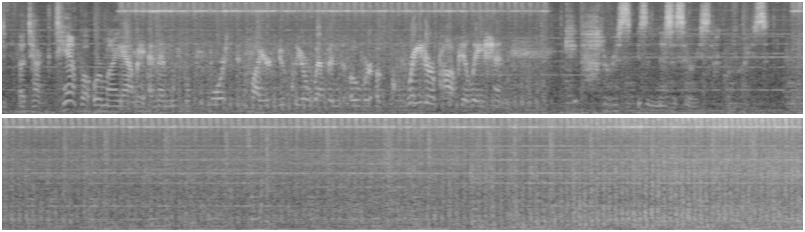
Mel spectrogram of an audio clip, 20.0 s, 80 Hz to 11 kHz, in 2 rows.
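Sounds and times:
helicopter engine and rotor noise: 0.0s - 20.0s.

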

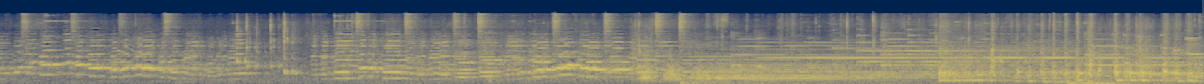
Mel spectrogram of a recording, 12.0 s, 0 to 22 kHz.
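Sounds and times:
marching band playing: 0.0s - 12.0s
low brass and bass notes: 3.1s - 9.8s
struck percussion notes ringing: 3.3s - 12.0s
winds holding sustained chords: 6.7s - 10.5s.

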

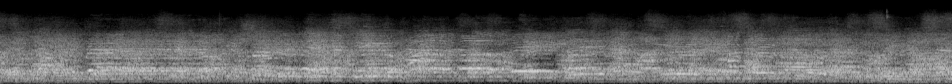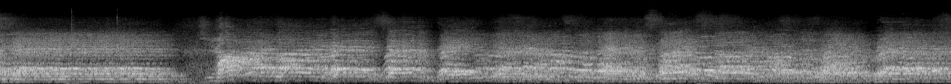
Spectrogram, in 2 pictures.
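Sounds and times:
crowd singing a round: 0.0s - 19.0s.

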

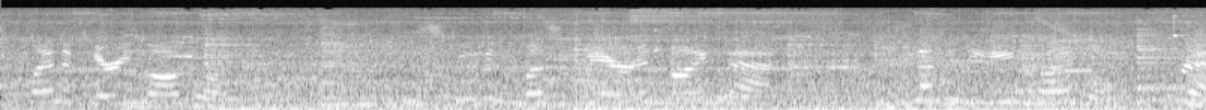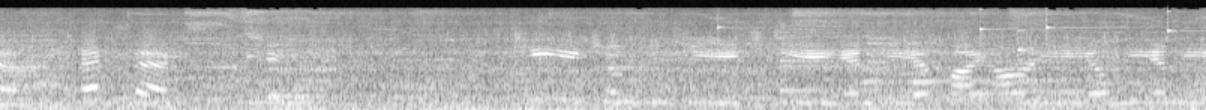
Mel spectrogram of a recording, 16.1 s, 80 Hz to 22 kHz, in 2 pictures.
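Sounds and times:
low synthesizer drone: 0.0s - 16.0s
synthesizer chirping tones: 0.0s - 16.0s.

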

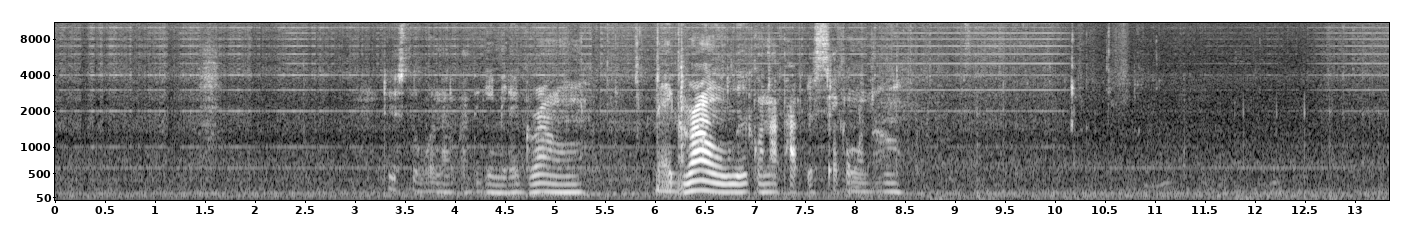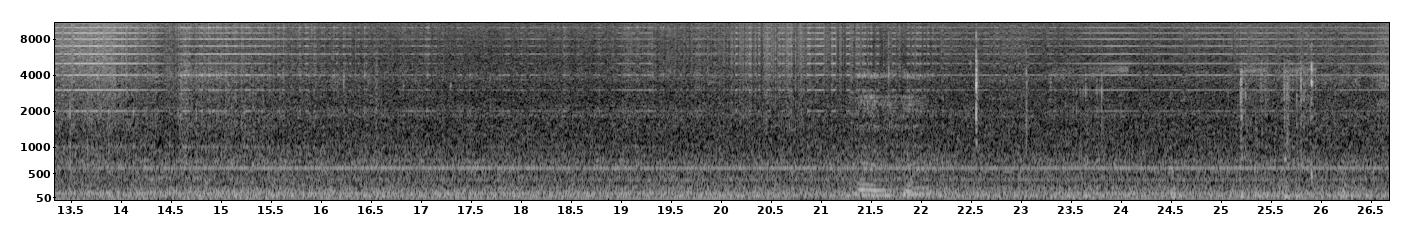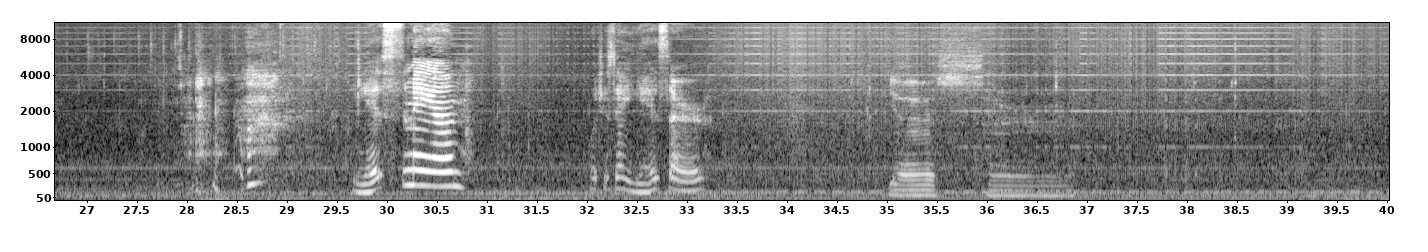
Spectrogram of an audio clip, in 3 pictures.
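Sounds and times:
faint steady tones: 0.0s - 40.0s
low hum and rumble in car cabin: 0.0s - 40.0s.

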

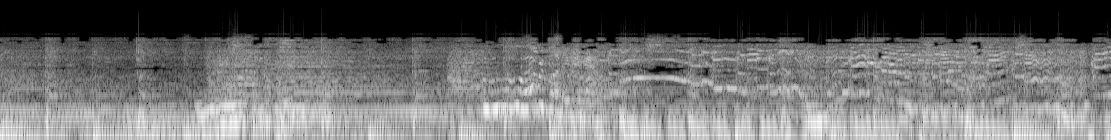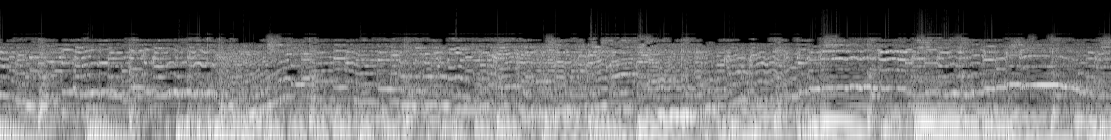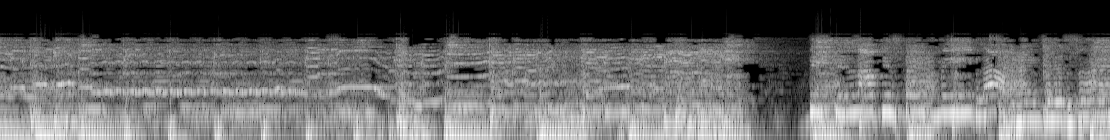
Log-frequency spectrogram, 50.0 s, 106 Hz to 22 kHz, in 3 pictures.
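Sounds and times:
lead guitar bending notes: 0.0s - 49.9s
rock band playing: 0.0s - 49.9s.

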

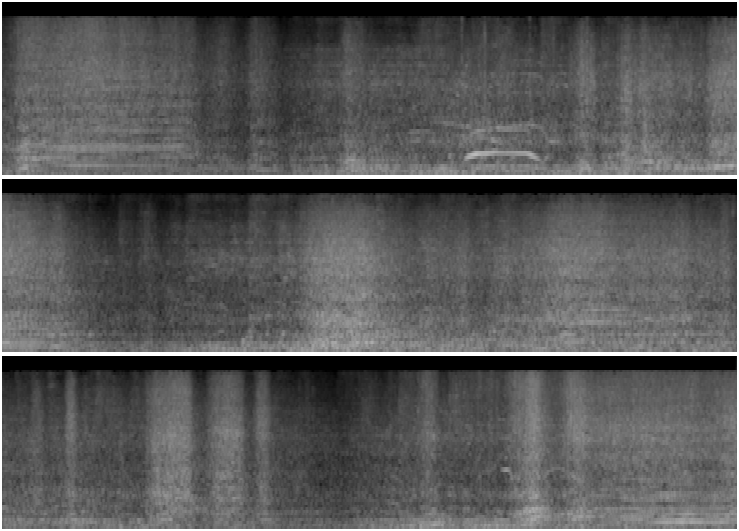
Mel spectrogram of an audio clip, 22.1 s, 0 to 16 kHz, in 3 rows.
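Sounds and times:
truck engine revving hard: 0.0s - 4.8s, 5.6s - 8.4s, 9.8s - 22.0s
arena crowd noise: 0.0s - 22.0s.

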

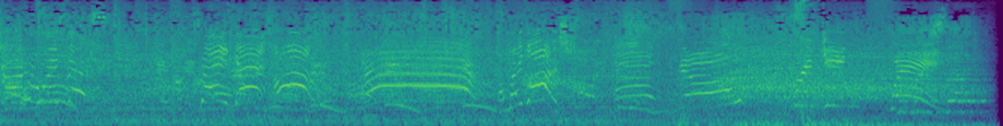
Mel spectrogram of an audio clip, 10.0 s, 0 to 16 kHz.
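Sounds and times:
people screaming and whooping: 2.1s - 5.1s.

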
